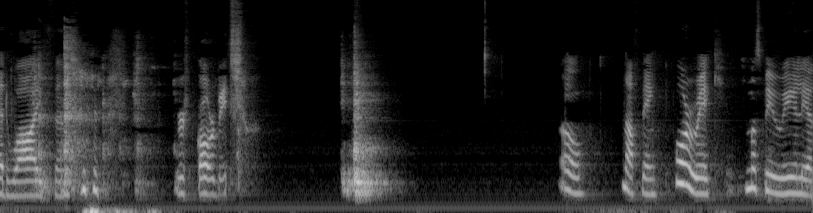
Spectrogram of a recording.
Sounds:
Speech

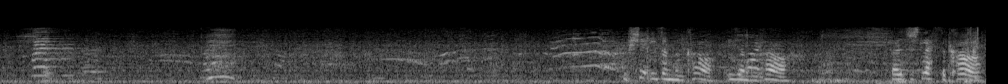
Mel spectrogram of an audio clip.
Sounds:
Speech

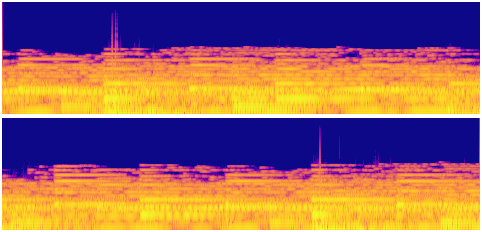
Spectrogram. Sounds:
Music

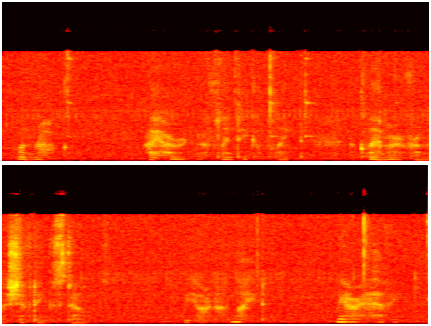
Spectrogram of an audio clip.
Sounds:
Speech

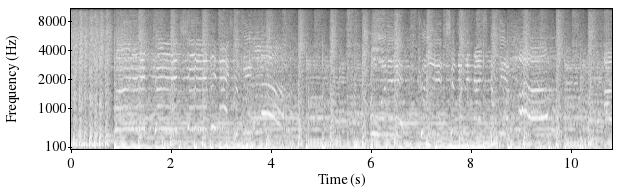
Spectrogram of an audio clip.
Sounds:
Music

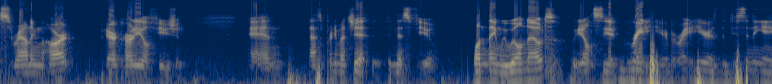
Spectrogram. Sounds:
Speech

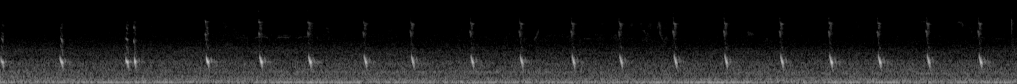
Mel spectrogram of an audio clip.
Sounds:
chipmunk chirping

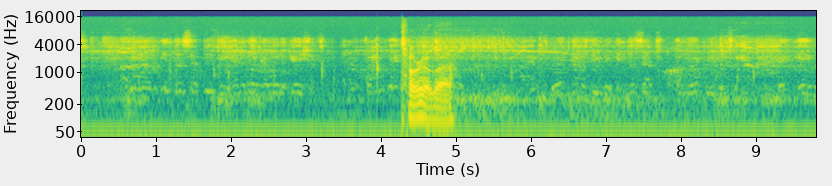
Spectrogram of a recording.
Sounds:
Speech

